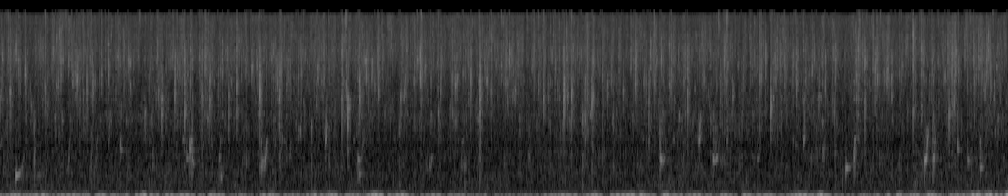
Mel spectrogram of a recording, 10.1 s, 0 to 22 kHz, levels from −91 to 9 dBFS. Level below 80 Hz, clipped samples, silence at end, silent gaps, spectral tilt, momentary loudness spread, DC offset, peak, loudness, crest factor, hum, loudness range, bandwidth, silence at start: -54 dBFS; under 0.1%; 0 s; none; 1.5 dB/octave; 2 LU; under 0.1%; -20 dBFS; -41 LUFS; 22 dB; none; 1 LU; 17 kHz; 0 s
